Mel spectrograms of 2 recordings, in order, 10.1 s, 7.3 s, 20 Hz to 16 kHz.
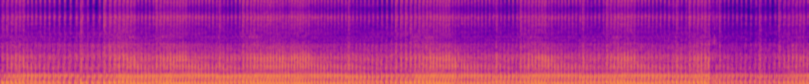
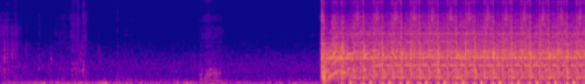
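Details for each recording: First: Goat-trampled Craftsman lawn tractor, 16.5 Kohler engine, restored tank, new fuel filter, fuel solenoid jumpered: ragged surging single-cylinder run, lumpy beat rising and sagging; fuel starved, carburetor or fuel solenoid suspected. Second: Craftsman lawn tractor, Kohler 16.5 single-cylinder engine left outside on a goat farm, air cleaner and linkage refitted, on choke: fires abruptly and settles into a steady even run, no misses or knocks; carburetor gummed up, to be replaced, but runs good.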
